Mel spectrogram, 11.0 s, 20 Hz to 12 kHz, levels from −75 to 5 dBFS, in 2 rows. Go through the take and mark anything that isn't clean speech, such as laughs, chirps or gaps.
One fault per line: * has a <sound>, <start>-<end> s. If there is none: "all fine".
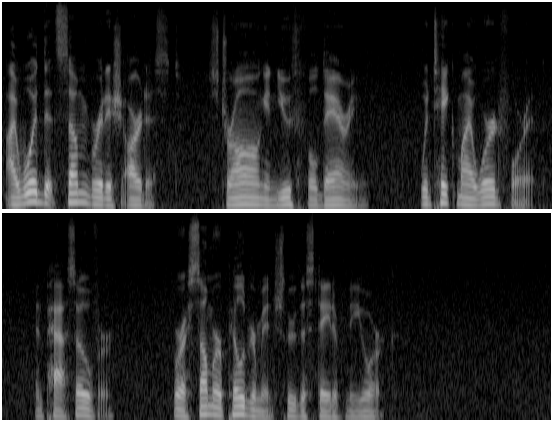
all fine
